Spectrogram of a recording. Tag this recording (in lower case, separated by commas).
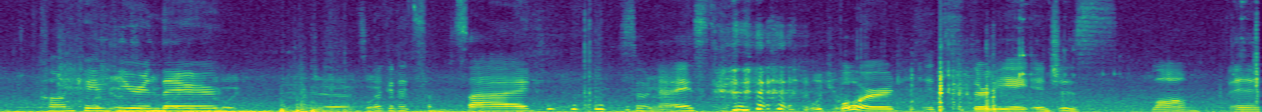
speech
